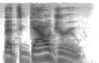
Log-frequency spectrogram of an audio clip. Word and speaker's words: Gaudreau: Johnny Gaudreau scored his 100th goal last night against the Bruins. Nick Ritchie. – I believe that's Gaudreau. You're saying it wrong. It's Gaudreau. Gaudreau.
